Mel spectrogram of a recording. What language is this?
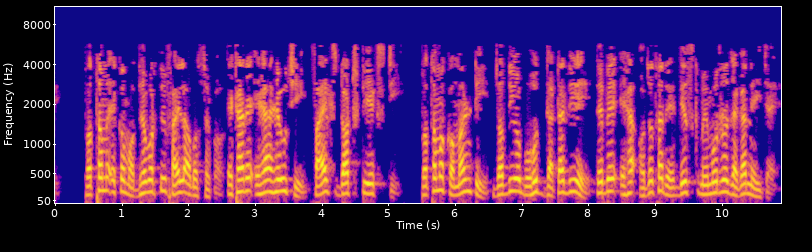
Odia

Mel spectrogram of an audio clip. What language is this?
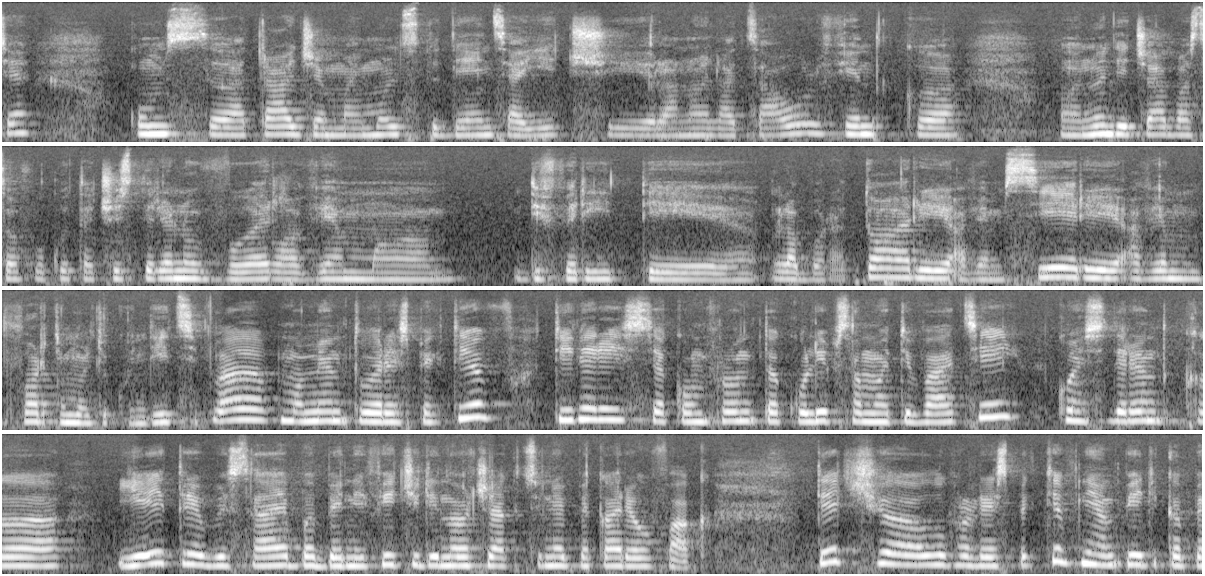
Romanian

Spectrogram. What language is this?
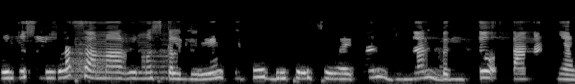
Indonesian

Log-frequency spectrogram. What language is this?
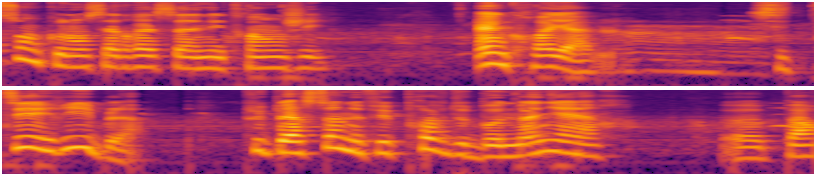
French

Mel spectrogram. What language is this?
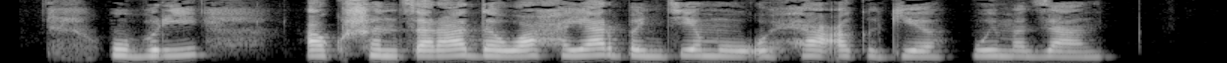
Abkhazian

